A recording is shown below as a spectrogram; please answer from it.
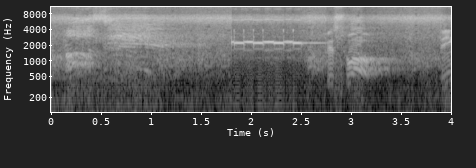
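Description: A single steady high electronic beep lasting just under a second, about two seconds in, between spoken segments of a radio broadcast.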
